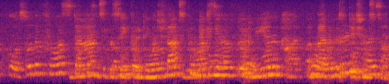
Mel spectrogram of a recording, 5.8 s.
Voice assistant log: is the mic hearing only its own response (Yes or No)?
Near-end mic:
Yes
